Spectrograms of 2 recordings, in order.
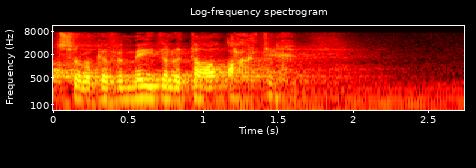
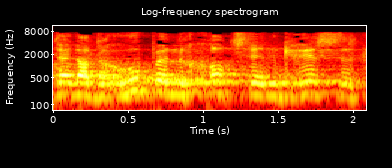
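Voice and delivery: ordinary talk, nothing marked

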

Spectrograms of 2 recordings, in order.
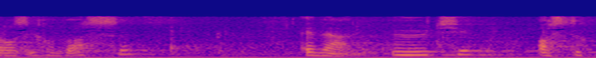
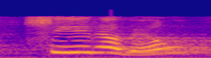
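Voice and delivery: loud, high triumphant cry; jailer's loud exclaim; 9 semitones higher, 14 dB louder than usual. Acted. Jailer to guard about the empty cell, loud and high. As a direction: blurt it out like a smug jailer.

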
